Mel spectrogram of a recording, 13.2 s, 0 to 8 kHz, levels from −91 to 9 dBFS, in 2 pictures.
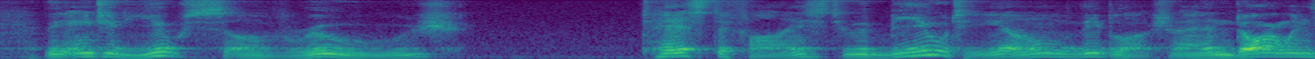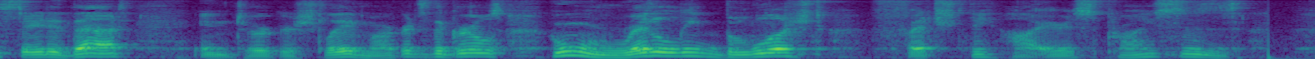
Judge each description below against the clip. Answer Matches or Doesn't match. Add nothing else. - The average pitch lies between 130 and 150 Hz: Matches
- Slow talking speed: Matches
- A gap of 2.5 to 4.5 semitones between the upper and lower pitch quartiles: Doesn't match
